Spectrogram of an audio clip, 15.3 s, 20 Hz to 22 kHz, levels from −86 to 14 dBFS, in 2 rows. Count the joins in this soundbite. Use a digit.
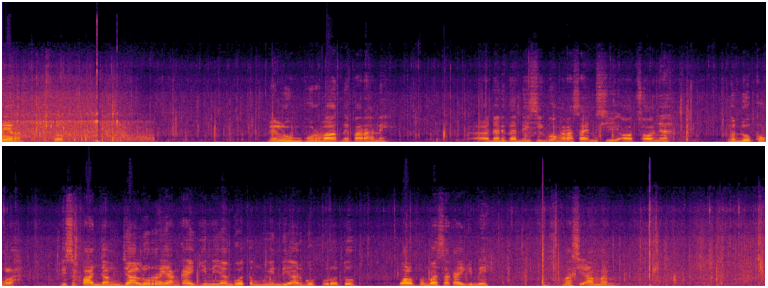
1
